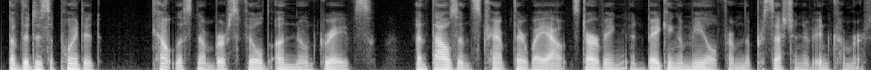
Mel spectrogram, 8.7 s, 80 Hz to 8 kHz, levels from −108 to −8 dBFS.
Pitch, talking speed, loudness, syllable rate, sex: 95 Hz, 165 wpm, -21 LUFS, 5.3 syllables/s, male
